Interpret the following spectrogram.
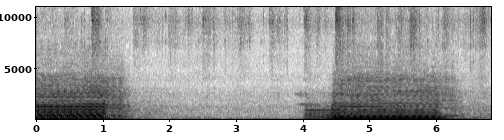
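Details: Laker James R Barker arriving at Duluth at night in thick air, after an earlier salute misfired: two long, deep horn blasts with a steady low tone and a clean cutoff between them, a normal, healthy salute.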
